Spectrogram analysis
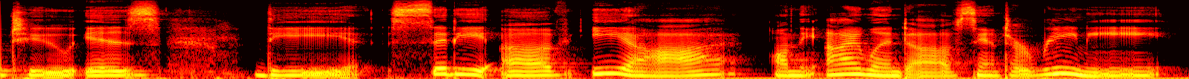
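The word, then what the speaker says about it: Oia: And I would say in Santorini, you want to go to Ia. Yes. And it's spelled O-I-A. Saying that because I probably in the video, if I say it at all in the video, I'm pretty sure I say Oya or something crazy.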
